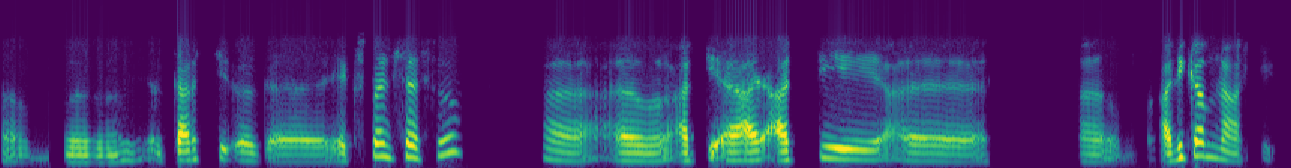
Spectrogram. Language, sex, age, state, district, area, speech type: Sanskrit, male, 60+, Karnataka, Bangalore Urban, urban, conversation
